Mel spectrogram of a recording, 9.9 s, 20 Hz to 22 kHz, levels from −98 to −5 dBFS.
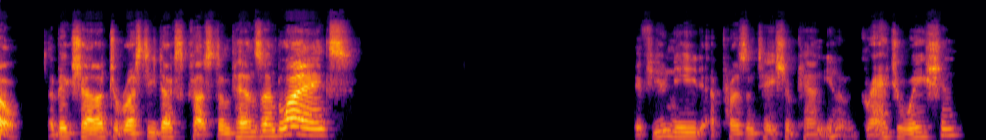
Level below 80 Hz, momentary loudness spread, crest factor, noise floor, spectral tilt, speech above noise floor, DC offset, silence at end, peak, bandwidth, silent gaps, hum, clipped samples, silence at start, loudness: -78 dBFS; 22 LU; 24 dB; under -90 dBFS; -1.5 dB/octave; over 66 dB; under 0.1%; 0.3 s; -2 dBFS; 12.5 kHz; 0.25-0.42 s, 3.63-6.33 s; none; under 0.1%; 0 s; -22 LUFS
